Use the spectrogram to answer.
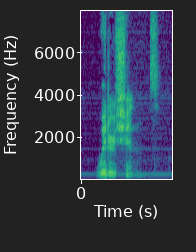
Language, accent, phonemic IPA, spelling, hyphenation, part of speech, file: English, US, /ˈwɪ.dɚ.ʃɪnz/, widdershins, wid‧der‧shins, adverb, En-us-widdershins.ogg
- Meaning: 1. Anticlockwise, counter-clockwise 2. The wrong way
